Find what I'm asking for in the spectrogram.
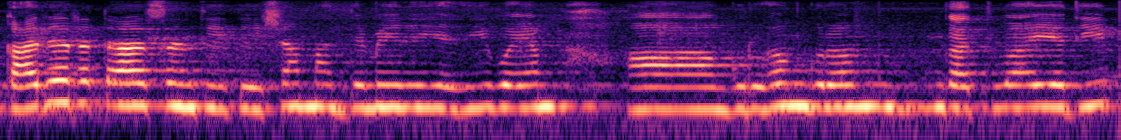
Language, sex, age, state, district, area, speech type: Sanskrit, female, 30-45, Maharashtra, Nagpur, urban, spontaneous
